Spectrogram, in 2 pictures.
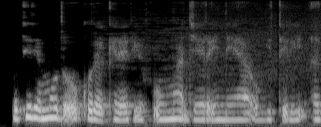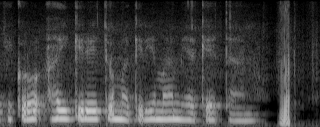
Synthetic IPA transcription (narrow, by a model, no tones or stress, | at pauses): otiɾemodo̰okoɾɛkɛɾeɾiekumad͡ʒɛɾainejaoɡitiɾiʔaɡekoɾɔʔaiɡeɾetomakeɾiemamiakaɛtaːno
